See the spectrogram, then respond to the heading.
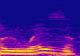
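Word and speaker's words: Alvvays: Le groupe s'appelle Always, c'est Blue Rave. L'extrait que j'ai choisi, c'est Pomarian Spinster. c'est écrit avec mais ça se prononce euh, Always.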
